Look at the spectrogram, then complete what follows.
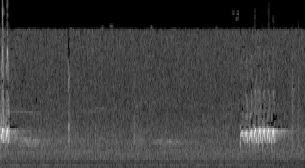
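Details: Eurasian nuthatch: a clipped high note at the start, then after a quiet stretch a rapid trill of about eight bright, evenly paced piping notes, with a faint low hum throughout.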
